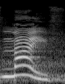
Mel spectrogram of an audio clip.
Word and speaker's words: knife: K is silent in this word. Good. That is knife. K N I F E. K is silent here.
